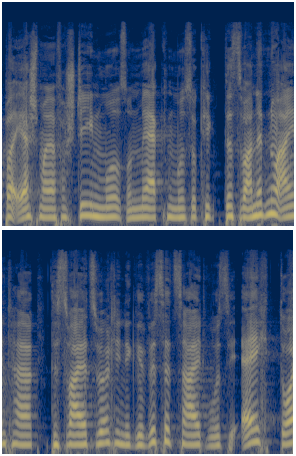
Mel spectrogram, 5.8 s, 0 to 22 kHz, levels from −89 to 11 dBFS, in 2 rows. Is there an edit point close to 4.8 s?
no; 2 cuts; at 2.1 s, 3.3 s

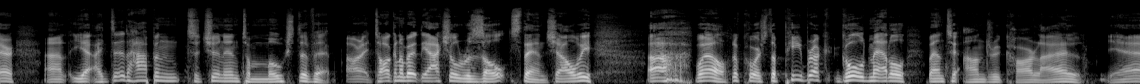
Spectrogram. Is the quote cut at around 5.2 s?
no; 2 cuts; at 3.4 s, 7.3 s

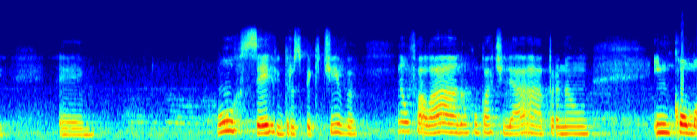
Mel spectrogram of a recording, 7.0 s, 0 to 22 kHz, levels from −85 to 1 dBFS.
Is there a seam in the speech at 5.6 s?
no; 2 cuts; at 2.8 s, 4.0 s

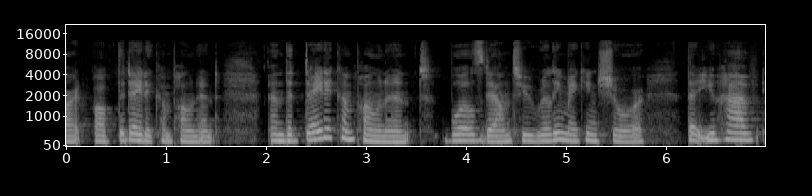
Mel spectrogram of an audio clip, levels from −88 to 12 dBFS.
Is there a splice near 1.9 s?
yes; 1 cut; at 1.9 s

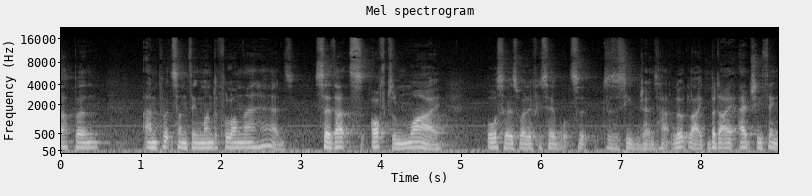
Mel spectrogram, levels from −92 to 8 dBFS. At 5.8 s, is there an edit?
no; 2 cuts; at 1.0 s, 8.0 s

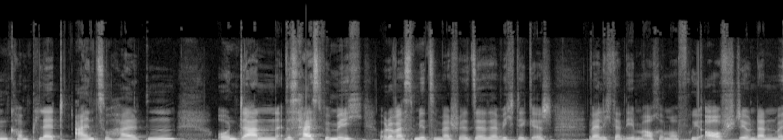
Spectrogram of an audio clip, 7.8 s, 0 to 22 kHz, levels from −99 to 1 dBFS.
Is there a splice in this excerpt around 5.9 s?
yes; 2 cuts; at 2.8 s, 5.9 s

